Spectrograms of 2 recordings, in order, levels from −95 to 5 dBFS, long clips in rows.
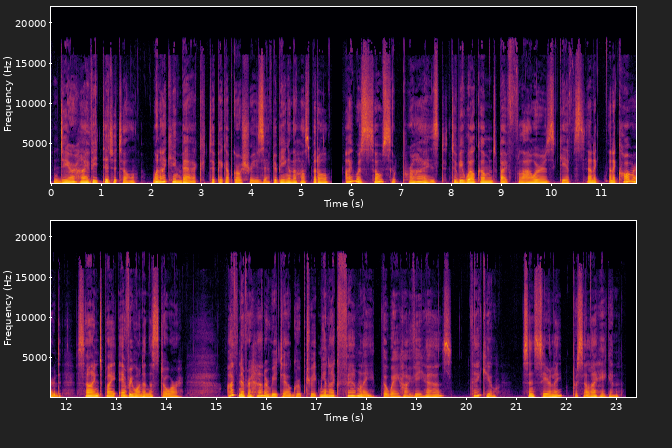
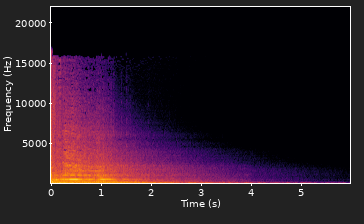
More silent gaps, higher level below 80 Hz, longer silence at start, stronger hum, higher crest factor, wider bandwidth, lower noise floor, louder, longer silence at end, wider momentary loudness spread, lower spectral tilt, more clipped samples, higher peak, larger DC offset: first, 5.63-5.83 s vs none; second, -50 dBFS vs -22 dBFS; about the same, 0.05 s vs 0 s; neither; about the same, 16 dB vs 16 dB; first, 18 kHz vs 16 kHz; second, -45 dBFS vs -55 dBFS; second, -18 LUFS vs -15 LUFS; second, 0.35 s vs 1.8 s; second, 11 LU vs 25 LU; about the same, -6.5 dB/octave vs -6 dB/octave; neither; about the same, -2 dBFS vs 0 dBFS; neither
